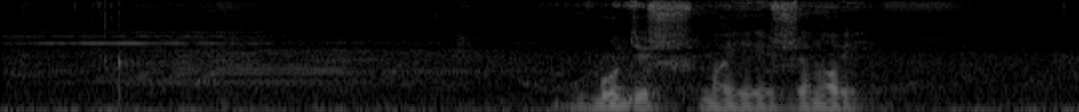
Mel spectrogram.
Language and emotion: Russian, neutral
